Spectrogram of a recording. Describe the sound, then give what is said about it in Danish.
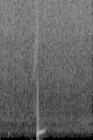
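A single short, hollow pop of a stopper being pulled free, with a bit of suction caused by underpressure, crisp against a faint background hiss, with no voices. “Ja, noget undertryk eller et eller andet, som gør, at den siger den der pop.”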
